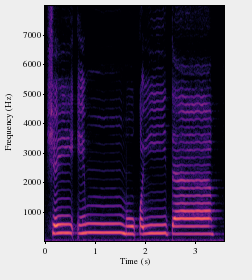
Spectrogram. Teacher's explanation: اب شیئن نہیں پڑھنا، مشدد میم آ رہی ہے نا تنوین کے بعد، یرملون ہے تو حمزہ کو میم سے ملانا ہے اور غنہ بھی کرنا ہے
